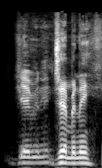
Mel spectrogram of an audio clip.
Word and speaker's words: Jiminy: Gemini, I think, but it's pronounced... – Jiminy, yeah.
